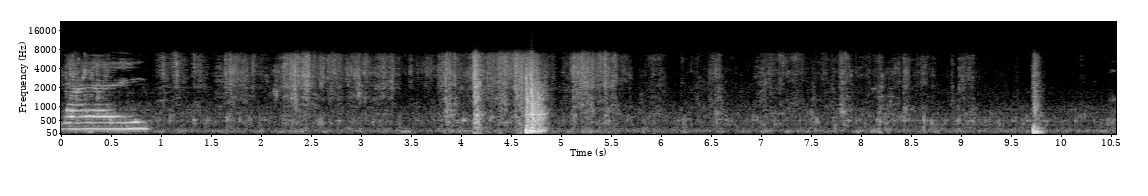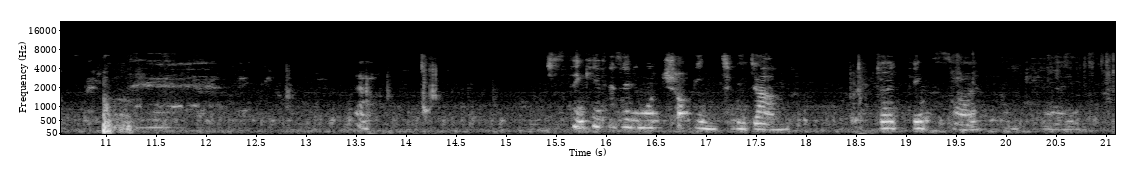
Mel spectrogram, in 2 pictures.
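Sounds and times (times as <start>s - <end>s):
plastic bag rustling: 0.0s - 9.9s, 19.5s - 21.0s.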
